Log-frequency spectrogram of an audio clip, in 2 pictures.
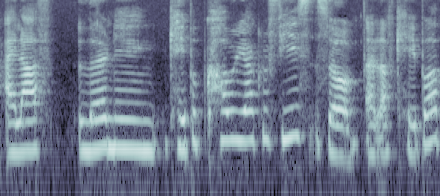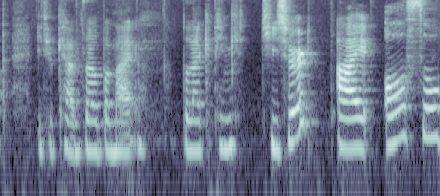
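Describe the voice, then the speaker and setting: Slow, soft-spoken young Austrian woman. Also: on the high side. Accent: Austrian German. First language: German. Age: 20s. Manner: nervous, hesitant, soft-spoken. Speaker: book vlogger. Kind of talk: casual vlog chat.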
